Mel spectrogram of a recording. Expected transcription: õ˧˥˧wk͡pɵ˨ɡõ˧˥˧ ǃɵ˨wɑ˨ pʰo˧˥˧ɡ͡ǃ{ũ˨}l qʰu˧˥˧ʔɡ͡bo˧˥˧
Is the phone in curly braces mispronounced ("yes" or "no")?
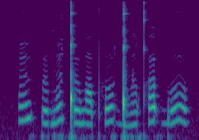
no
